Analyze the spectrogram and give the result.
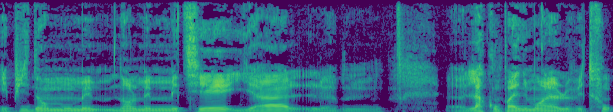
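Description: A man's very deep, low voice with a dark, mellow tone and ordinary pitch variation, on a very clean recording with a silent background. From Belgium, grew up after early childhood in Rwanda, Congo and Kenya refugee camps. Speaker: startup coach and fundraising advisor. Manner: hesitant, many fillers and repetitions.

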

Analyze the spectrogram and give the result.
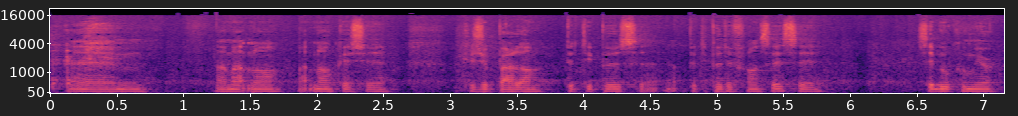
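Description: With long, frequent pauses, a man talks at a fairly slow pace in a fairly low pitch and a monotone, flat intonation. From Ireland, near Dublin. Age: 30s. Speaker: show jumping rider. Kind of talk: interview. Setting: on location at a stable. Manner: halting, many repetitions.

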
